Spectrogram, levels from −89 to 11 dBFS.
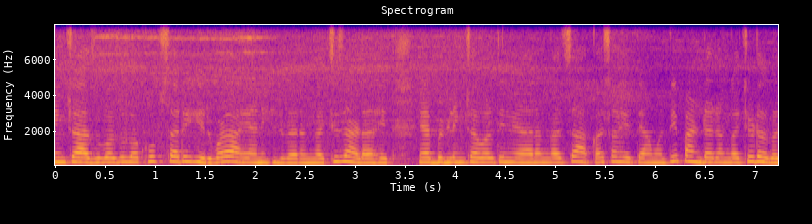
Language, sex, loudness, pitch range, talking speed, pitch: Marathi, female, -14 LUFS, 245-275 Hz, 215 wpm, 255 Hz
